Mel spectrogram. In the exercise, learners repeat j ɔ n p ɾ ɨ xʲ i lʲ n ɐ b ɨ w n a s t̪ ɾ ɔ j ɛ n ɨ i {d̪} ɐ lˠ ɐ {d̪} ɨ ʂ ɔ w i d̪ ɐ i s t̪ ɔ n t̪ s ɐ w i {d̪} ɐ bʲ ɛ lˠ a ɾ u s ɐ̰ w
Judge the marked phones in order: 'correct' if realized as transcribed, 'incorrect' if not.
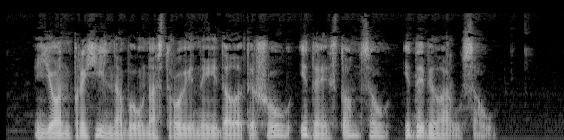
correct, incorrect: t̪, correct

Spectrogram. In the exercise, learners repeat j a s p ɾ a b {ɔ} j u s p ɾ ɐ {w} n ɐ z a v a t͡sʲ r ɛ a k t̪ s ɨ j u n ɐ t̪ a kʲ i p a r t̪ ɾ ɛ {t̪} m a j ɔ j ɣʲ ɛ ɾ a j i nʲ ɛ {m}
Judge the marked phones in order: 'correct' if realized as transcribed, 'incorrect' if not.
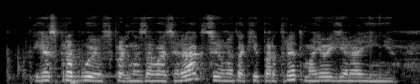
incorrect: u, incorrect: ɣ, correct, incorrect: none

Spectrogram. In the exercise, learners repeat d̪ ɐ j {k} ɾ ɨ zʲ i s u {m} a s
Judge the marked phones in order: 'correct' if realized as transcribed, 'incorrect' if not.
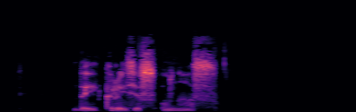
correct, incorrect: n

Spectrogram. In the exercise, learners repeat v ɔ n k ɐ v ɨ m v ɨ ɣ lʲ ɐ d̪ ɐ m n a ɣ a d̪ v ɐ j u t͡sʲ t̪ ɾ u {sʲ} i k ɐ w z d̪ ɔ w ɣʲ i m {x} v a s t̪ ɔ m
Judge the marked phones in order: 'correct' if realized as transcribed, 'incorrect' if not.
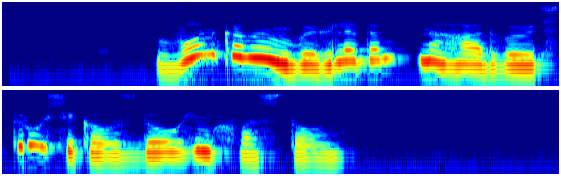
correct, correct

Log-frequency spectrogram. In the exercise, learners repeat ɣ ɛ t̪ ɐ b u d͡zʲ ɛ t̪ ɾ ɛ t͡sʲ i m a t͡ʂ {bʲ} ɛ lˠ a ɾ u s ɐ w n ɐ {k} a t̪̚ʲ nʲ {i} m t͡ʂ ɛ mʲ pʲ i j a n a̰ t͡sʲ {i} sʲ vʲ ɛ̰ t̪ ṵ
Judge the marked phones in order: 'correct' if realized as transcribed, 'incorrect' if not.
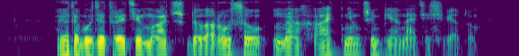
correct, incorrect: x, correct, incorrect: ɛ

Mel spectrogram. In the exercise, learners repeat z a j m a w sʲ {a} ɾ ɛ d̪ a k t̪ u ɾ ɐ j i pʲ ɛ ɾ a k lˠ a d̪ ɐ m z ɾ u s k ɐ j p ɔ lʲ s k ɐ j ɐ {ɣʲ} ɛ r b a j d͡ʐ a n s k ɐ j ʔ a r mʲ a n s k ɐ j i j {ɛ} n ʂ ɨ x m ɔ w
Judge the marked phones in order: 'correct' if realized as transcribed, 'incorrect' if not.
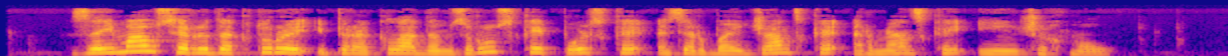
incorrect: ɐ, incorrect: zʲ, incorrect: i

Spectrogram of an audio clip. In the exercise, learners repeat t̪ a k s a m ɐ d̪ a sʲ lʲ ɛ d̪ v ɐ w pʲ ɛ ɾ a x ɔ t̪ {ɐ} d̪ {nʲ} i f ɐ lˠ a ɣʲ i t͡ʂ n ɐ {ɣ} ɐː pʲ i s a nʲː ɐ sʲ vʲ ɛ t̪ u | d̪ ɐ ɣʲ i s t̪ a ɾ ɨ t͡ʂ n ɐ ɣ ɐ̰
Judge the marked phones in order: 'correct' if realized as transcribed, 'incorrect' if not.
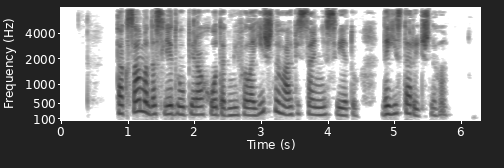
correct, incorrect: mʲ, correct

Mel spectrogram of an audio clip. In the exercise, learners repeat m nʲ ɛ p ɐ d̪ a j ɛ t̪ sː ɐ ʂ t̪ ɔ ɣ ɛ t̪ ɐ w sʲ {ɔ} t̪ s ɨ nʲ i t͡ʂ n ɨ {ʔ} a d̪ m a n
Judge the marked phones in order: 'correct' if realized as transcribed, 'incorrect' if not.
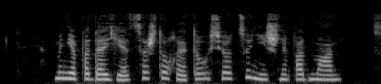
correct, incorrect: p

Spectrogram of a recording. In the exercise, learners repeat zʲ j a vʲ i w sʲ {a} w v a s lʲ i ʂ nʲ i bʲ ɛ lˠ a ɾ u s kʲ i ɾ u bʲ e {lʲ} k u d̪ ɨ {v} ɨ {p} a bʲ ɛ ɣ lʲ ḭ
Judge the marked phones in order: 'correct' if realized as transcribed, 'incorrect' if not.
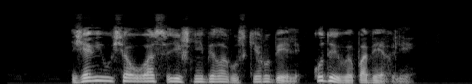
incorrect: ɐ, correct, correct, correct

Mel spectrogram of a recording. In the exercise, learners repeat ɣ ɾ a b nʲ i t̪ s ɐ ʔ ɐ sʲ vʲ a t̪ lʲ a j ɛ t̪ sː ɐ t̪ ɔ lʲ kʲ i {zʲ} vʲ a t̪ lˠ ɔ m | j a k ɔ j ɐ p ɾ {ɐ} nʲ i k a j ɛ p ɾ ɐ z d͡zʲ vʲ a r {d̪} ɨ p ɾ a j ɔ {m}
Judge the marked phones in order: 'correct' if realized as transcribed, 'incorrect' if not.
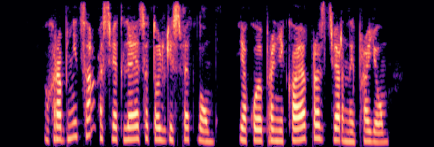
incorrect: sʲ, correct, incorrect: n̪, correct

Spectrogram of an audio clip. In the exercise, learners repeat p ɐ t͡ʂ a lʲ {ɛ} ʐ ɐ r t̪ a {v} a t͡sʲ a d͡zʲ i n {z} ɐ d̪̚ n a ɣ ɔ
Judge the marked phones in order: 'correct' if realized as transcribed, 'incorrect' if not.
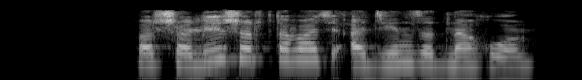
incorrect: i, correct, correct

